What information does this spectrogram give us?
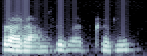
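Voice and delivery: quiet reassuring plea; soft, at ease. Shown as a demonstration. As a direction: soothe someone who is shouting. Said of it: "वो चिल्ला रहा है".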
